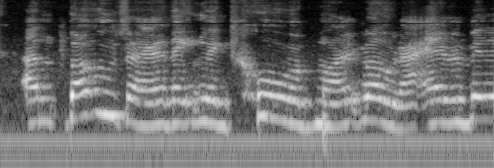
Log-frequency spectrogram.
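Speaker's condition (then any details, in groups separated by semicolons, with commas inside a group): Quadriplegic cerebral palsy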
